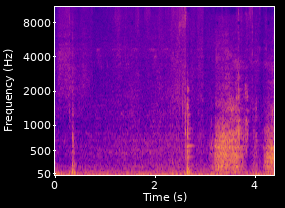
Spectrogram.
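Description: Cloth rubbing against a glass jar, with a few short knocks from handling the jar and a louder rough rubbing burst near the end.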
